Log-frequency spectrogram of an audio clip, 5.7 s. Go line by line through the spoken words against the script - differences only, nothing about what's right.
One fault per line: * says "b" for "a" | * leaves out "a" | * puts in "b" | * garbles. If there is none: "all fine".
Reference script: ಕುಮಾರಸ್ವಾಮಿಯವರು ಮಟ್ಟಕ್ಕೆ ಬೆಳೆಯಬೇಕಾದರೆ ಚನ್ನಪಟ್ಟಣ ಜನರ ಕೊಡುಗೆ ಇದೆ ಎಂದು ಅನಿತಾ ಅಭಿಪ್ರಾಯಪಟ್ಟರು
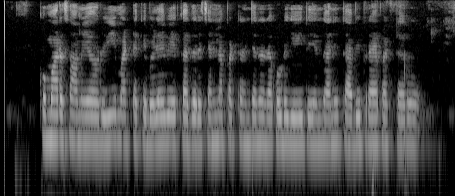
* puts in "ಈ"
